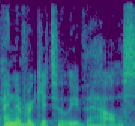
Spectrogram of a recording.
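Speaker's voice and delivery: put-on sorrowful, really sad, mopey voice. Retelling a game character's line about never leaving: imitating a really sad delivery. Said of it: "she said it, like, really sad".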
